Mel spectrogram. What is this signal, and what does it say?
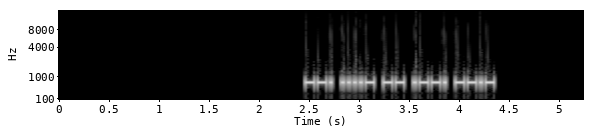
Morse code, heard as a keyed tone, about 38 wpm, 700 Hz. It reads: G4MPQ
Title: DXCC-100 Call Signs - 5 Characters - Repeated 3x - 40wpm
